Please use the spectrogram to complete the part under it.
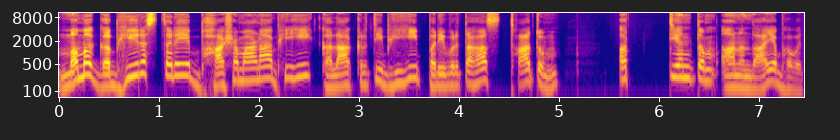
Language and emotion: Sanskrit, happy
